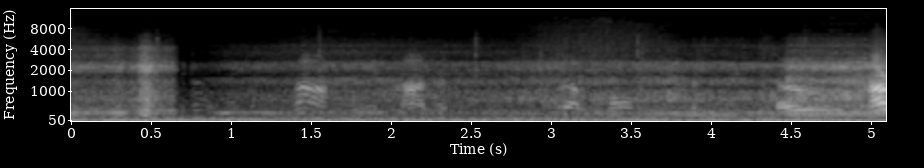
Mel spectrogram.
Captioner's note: radio fades, static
